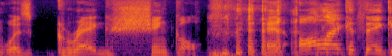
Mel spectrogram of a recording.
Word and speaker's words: Cregg Schinkel: You can't hear that L proper.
